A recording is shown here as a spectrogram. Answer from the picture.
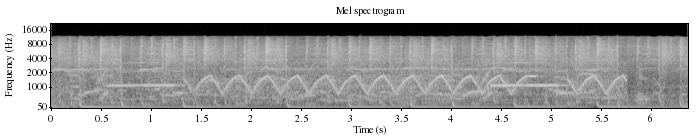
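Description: Siren in a fast rising-and-falling yelp, about three cycles a second, with short steady held notes before and partway through, over music with a steady electronic beat.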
